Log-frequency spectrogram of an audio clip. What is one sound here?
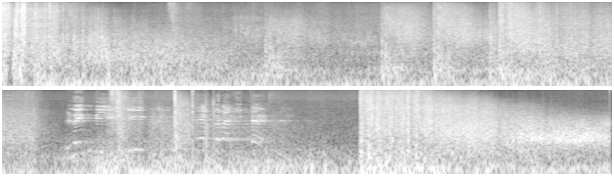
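Heavy naval guns boom repeatedly with a deep rumble.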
